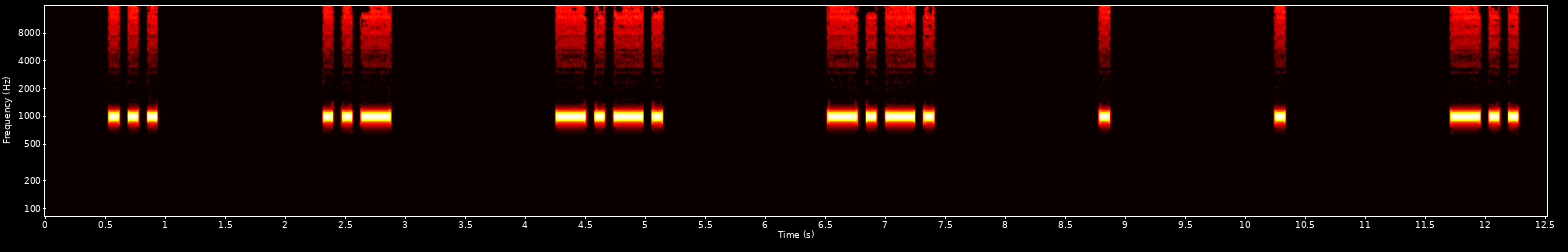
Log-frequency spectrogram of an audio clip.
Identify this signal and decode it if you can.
Morse code, heard as a keyed tone, about 15 wpm, spaced as for 5 wpm, 1000 Hz. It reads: SUCCEED
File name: qotdfiles / 5wpm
